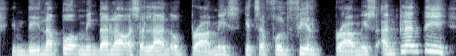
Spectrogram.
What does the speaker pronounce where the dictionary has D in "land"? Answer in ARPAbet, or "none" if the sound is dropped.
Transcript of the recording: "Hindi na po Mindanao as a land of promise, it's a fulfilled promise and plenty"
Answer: none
